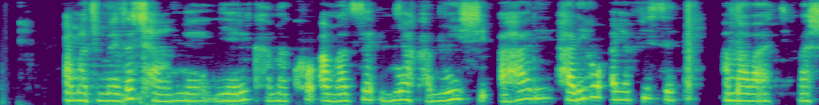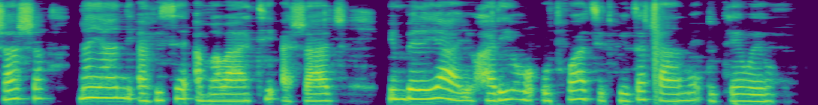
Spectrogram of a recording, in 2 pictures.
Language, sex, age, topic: Rundi, female, 25-35, education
